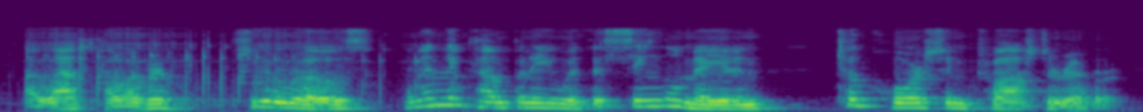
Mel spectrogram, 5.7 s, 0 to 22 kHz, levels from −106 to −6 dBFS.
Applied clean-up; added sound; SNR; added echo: neural separator model SepFormer DNS4.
